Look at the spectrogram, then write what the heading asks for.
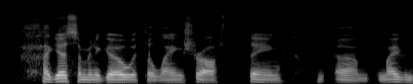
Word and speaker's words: Langstroth: Langstroth, yeah, I hear people butcher that all the time. They say Longstrom, Longstrath. Yeah. I think it's just Langstroth. That's how I say it.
